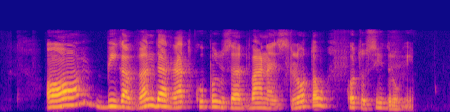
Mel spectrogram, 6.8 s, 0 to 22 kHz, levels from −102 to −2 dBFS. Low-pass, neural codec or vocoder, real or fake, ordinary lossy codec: 7.2 kHz; none; real; none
